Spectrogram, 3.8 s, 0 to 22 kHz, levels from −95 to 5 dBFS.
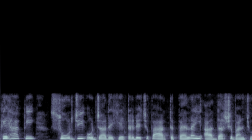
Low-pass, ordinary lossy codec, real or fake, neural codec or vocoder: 7.2 kHz; none; fake; codec, 16 kHz, 2 kbps, FunCodec, trained on LibriTTS, 25 frames a second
